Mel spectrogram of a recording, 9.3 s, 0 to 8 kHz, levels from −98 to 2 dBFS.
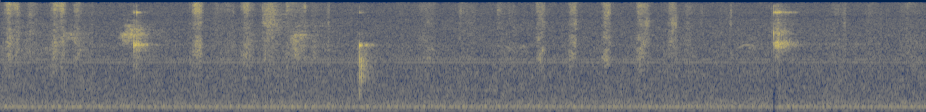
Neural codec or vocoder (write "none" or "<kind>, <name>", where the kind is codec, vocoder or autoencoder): none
